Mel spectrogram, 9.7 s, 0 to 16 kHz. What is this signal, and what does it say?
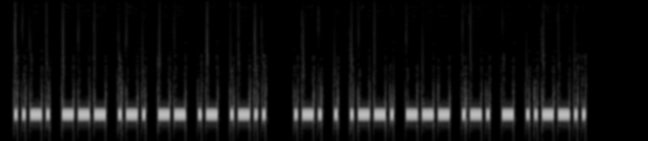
Morse code, heard as a keyed tone, about 20 wpm, 700 Hz. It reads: FORMAL REPORT?
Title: Sentences from Top 1300 Words 20wpm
